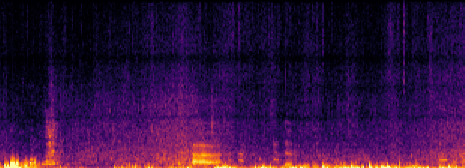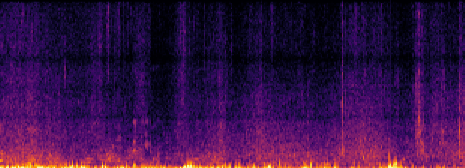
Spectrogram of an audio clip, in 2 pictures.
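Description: Wind buffeting a phone microphone in a steady low rumble, over small waves washing onto a sandy shore. A sharp thump comes about two-thirds of the way through.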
